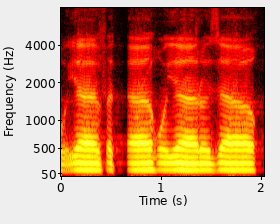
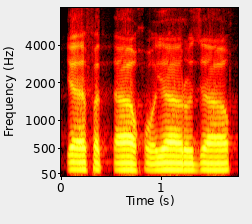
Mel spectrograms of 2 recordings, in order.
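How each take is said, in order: Both takes have the same delivery.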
